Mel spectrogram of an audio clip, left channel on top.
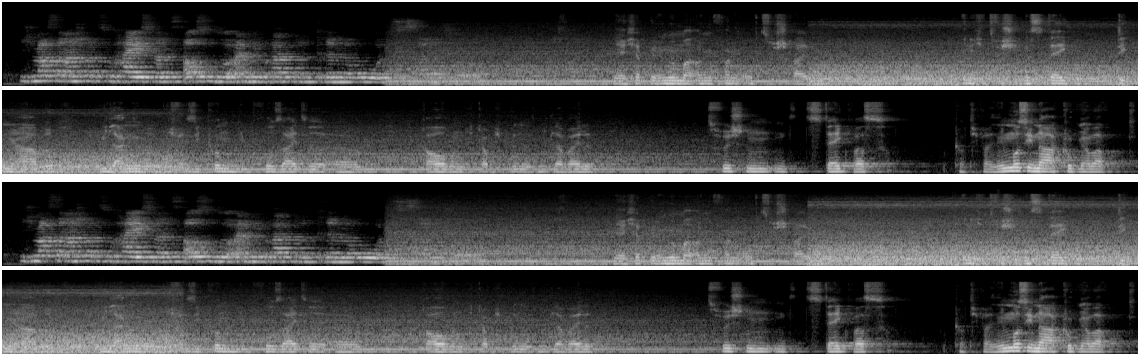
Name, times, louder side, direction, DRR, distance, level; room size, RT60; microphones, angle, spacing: voice 1, 0.2-4.8, equal, 55° left, -10 dB, 4.6 m, -23 dB
sound 1, 3.8-19.0, equal, 30° right, 1.3 m, -26 dB
voice 2, 6.1-8.3 9.6-10.7 11.2-15.0 15.5-17.3 18.4-20.3 20.9-22.4, equal, ahead, 10 dB, 0.4 m, -21 dB
sound 2, 8.1-13.2, right 2 dB, 80° right, 0.8 m, -20 dB
17.5 x 6.2 x 4.3 m, 1.0 s
head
